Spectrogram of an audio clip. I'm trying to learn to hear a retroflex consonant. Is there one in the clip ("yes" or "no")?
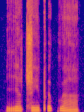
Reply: yes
